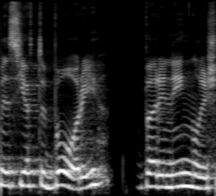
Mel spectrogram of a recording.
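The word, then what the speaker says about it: Göteborg: yes i'm sorry did you know that it's pronounced yatabori in swedish it's not gothenburg i didn't but i knew that i mispronounced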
